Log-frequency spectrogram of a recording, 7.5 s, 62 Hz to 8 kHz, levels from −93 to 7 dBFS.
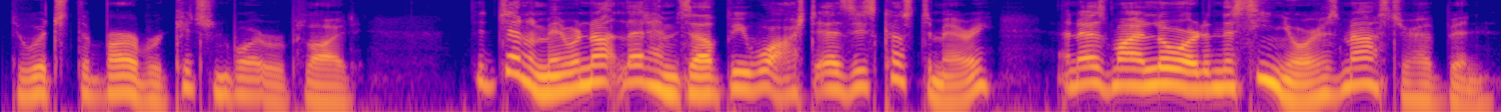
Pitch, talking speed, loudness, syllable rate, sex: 160 Hz, 230 wpm, -18 LUFS, 6.1 syllables/s, male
